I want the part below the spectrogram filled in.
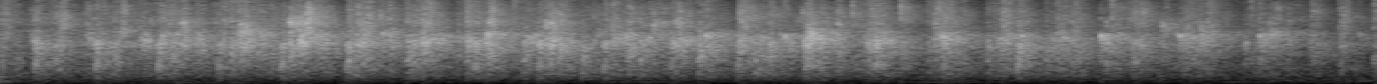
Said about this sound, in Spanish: Sean bienvenidos todos, un fuerte aplauso ahora sí.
